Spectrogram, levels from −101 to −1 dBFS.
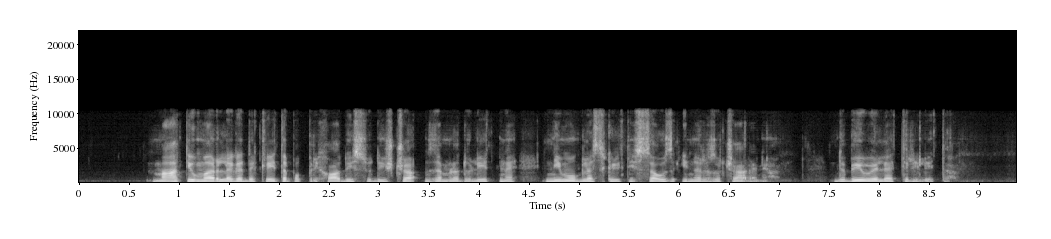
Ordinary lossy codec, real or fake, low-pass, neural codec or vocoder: none; fake; none; vocoder, 22.05 kHz, 80 mel bands, HiFi-GAN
